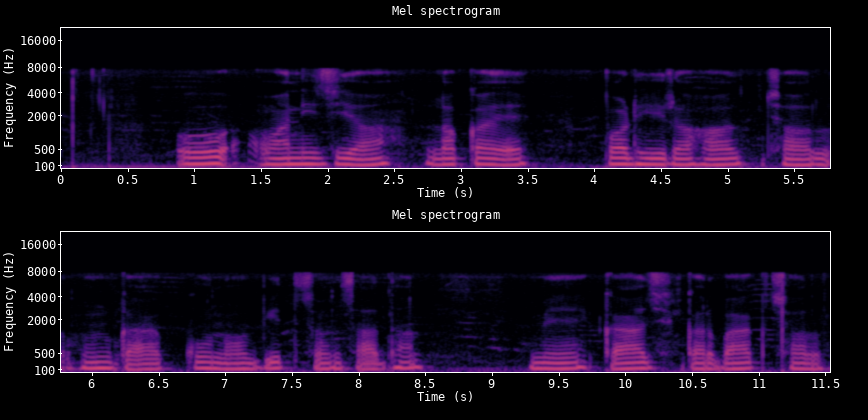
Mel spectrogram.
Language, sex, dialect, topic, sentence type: Maithili, male, Bajjika, banking, statement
